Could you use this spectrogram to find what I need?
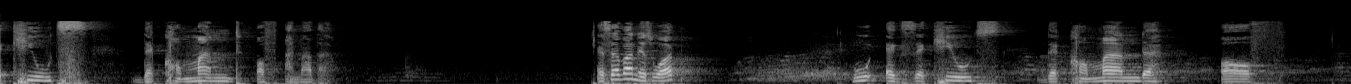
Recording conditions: large echoing room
